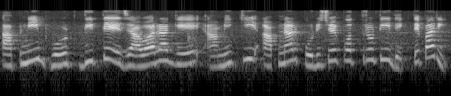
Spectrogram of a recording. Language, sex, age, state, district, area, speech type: Bengali, female, 18-30, West Bengal, Uttar Dinajpur, urban, read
